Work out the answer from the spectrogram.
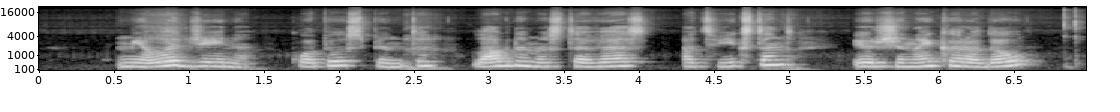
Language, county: Lithuanian, Vilnius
